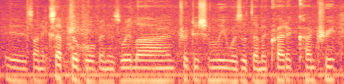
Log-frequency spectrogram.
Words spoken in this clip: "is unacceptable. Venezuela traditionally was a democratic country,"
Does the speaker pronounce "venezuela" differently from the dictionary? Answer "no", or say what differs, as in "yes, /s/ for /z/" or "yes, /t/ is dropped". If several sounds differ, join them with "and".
no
